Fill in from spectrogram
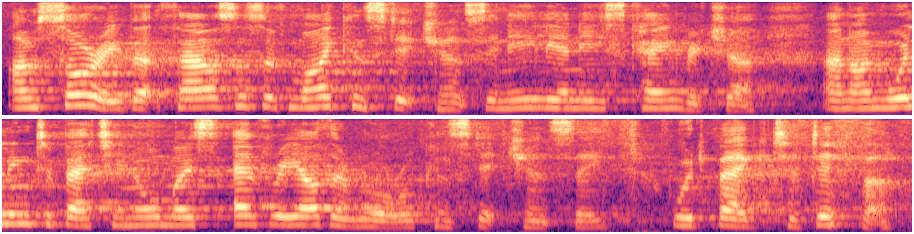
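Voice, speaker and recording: A British woman speaking as a member of parliament, delivering a formal, emphatic and critical debate speech in measured oratory. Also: medium pitch. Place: large indoor debating chamber. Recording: echoey chamber with long reverb.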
